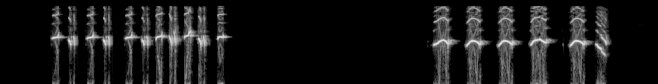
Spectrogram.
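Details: Song of the chestnut-vented warbler, a southern African scrubland bird whose voice is crystal-clear and loud: a hurried run of bright chirps, a two-second silence, then six evenly spaced, slightly slurred notes.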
